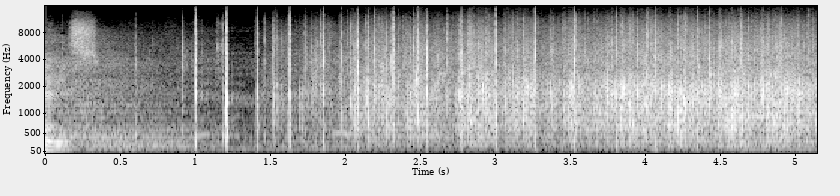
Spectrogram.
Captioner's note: audience applauding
